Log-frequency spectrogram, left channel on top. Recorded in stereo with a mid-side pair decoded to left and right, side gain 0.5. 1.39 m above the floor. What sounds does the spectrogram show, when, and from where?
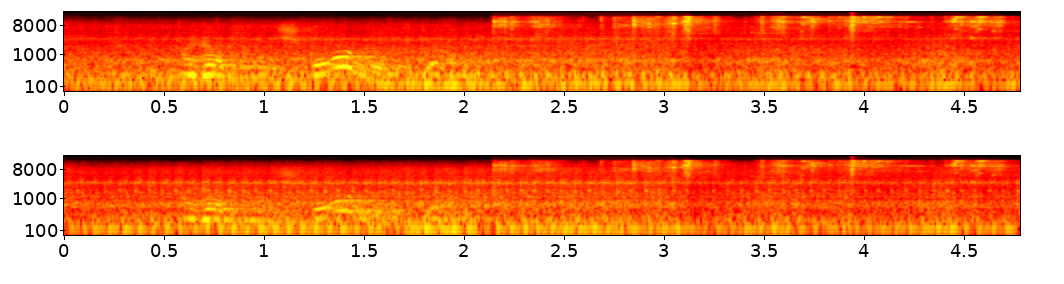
0.6 s a man speaking: 20° left, 1.2 m; by 2.0 s 55° left, 1.5 m
2.1 s keys jangling: 30° left, 1.3 m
